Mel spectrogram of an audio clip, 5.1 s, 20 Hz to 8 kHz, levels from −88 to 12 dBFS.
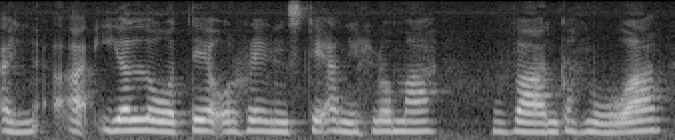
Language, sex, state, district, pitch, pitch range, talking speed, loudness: Mizo, female, Mizoram, Aizawl, 215 Hz, 205-225 Hz, 140 wpm, -16 LUFS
